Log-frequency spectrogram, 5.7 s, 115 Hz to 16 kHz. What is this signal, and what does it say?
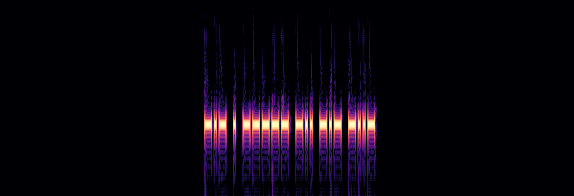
Morse code, heard as a keyed tone, about 45 wpm, 700 Hz. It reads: KE0DKX
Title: USA Call Signs - 6 Characters - 50wpm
